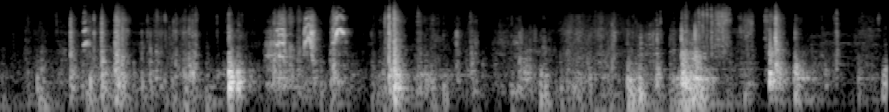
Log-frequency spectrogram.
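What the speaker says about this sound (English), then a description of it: "the door just fell off" A houseboat cabin door squeaking and falling off, with repeated creaking squeaks, knocks and rattles in irregular bursts, close by.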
